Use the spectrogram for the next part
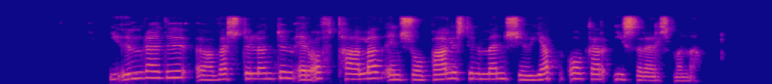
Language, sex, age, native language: Icelandic, female, 30-39, Icelandic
